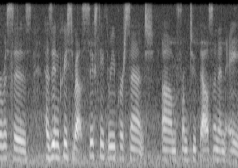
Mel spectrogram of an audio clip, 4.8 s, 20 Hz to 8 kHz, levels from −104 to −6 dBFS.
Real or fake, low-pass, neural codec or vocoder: real; 7.2 kHz; none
